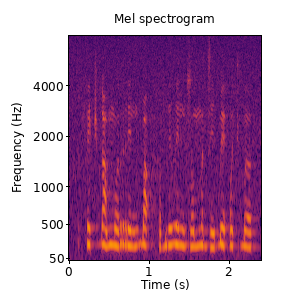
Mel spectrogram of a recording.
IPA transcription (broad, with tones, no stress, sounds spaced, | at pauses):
h e˧ t͡ʃ ɗ ɑ˨˩˦ m o˨˩˦ r i˨˩˦ n ɓ ɑ˧ ʔ h ə˨˩˦ b i˧˥ ð i˧ n d͡z o˧ m ə˥˧ d͡z i˨˩˦ ɓ e˧˥ ʔ o˧˥ t͡ʃ ɓ ə˧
